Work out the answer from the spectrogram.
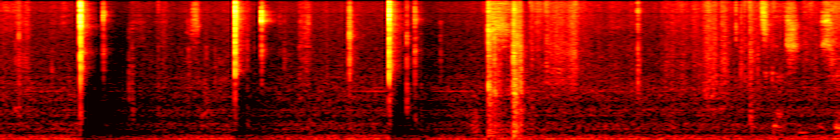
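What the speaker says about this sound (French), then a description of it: "Ça, je vais arrondir le coin." Scissors cut paper to round a corner for a scrapbooking page, giving a handful of sharp, separate snips a second or so apart against quiet room noise with a soft voice nearby.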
